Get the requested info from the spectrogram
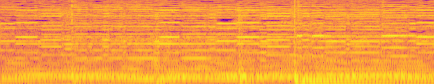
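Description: Background bagpipe music: a melody played over a steady drone.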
